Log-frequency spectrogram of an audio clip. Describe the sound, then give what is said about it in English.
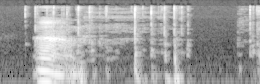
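Typing on a computer keyboard: after a brief spoken voice, a short, uneven run of a few clicking keystrokes, moderately quiet, with another faint tap near the end. “Mark Twain. My goodness, I can't type.”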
